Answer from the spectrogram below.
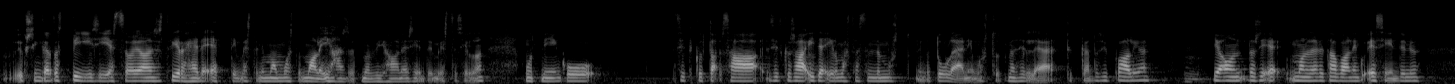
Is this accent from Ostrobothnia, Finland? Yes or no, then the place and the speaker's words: no; Lohja, Uusimaa, Finland; mä muutin Lohjalta 16-vuotiaan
